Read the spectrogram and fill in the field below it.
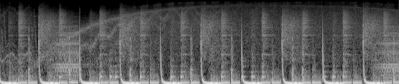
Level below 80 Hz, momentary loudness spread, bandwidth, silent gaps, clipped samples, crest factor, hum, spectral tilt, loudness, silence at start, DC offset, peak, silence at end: -12 dBFS; 1 LU; 16.5 kHz; none; under 0.1%; 12 dB; none; -4.5 dB/octave; -15 LUFS; 0 s; under 0.1%; 0 dBFS; 0 s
